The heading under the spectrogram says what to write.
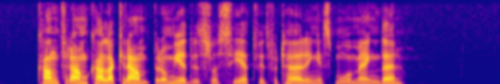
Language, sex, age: Swedish, female, 39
